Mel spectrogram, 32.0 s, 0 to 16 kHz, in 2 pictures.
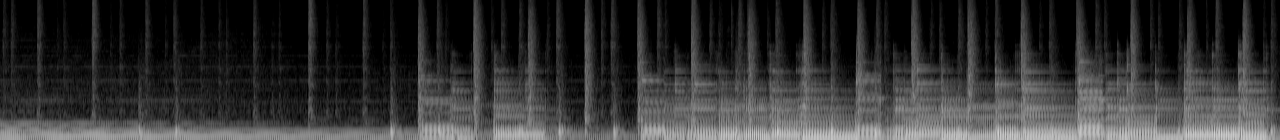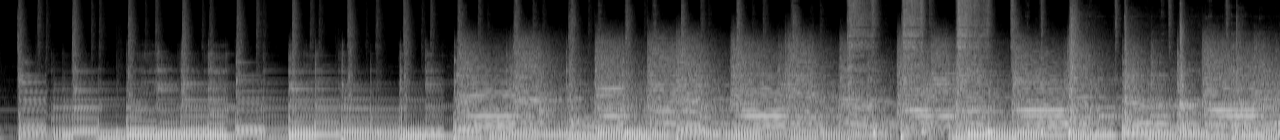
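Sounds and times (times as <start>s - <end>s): bass guitar: 0.0s - 32.0s
drum kit: 0.0s - 32.0s
electric guitar: 21.7s - 32.0s.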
